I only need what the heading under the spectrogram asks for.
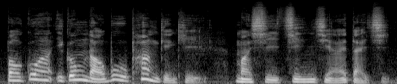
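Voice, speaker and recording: Voicing the storyteller of a radio drama, this Taiwanese-accented man plays an ex-soldier looking back on barracks life with wry reflection. His medium-pitched, somewhat dark voice swings hugely in pitch at normal speed, set against a music bed.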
